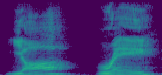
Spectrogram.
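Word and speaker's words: יָרֵא: this idea of fear it is pronounced ya Ray it means two basic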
